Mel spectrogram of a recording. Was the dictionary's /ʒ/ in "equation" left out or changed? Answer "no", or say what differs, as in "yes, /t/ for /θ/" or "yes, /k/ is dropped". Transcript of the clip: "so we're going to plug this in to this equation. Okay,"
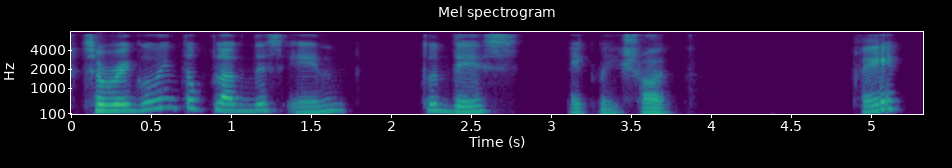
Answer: yes, /ʃ/ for /ʒ/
